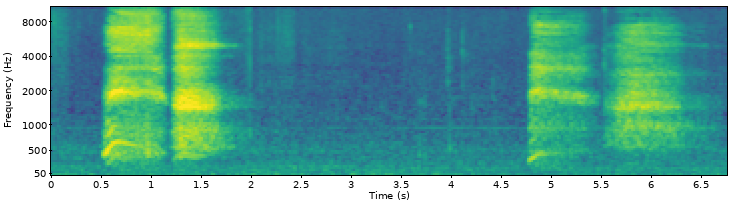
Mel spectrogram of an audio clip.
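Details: Two pairs of sharp, noisy breaths in and out a few seconds apart, from a woman lying on her side during hands-on fascia healing with chiropractic adjustment; gasping breaths.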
